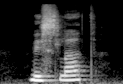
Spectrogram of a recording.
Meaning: to send forth, to send out
- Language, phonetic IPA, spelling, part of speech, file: Czech, [ˈvɪslat], vyslat, verb, Cs-vyslat.ogg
